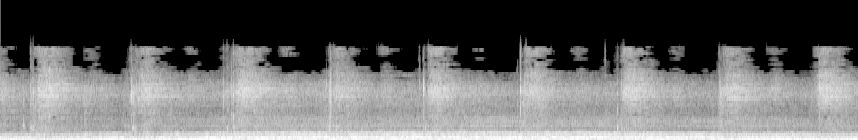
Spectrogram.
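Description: Live heavy metal band and orchestra playing, with sustained choir-like singing over drums and cymbal hits about twice a second.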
